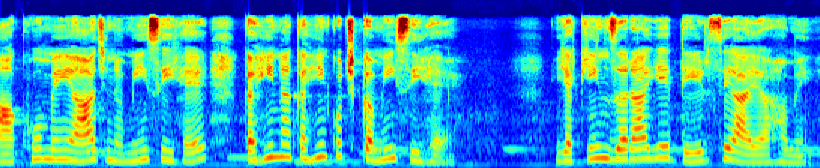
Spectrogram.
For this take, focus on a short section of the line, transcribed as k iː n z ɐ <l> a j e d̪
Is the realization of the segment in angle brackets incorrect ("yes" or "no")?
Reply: yes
